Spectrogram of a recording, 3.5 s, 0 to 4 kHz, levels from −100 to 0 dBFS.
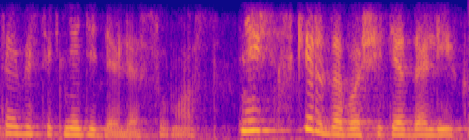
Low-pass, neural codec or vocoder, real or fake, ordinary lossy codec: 3.6 kHz; none; real; Opus, 16 kbps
